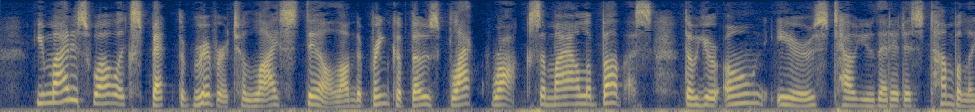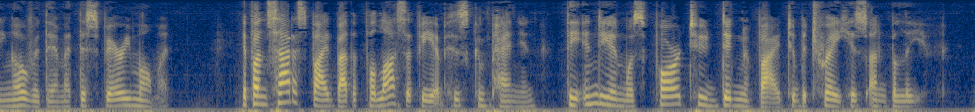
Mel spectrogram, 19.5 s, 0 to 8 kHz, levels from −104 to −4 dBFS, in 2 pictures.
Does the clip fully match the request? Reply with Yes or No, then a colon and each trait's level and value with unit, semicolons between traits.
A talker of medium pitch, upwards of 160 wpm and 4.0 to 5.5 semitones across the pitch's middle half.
Yes: medium, 180 Hz; average, 170 wpm; average, 4.6 semitones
